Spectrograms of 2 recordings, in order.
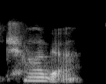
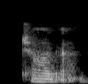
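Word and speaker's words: cāga: The Pali word is chaga. That's spelled C long A G A, chaga. And it has two important and related dimensions. So chaga is sometimes translated as generosity, and that's the first dimension.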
